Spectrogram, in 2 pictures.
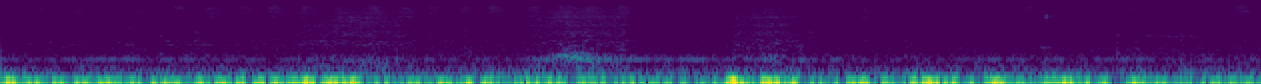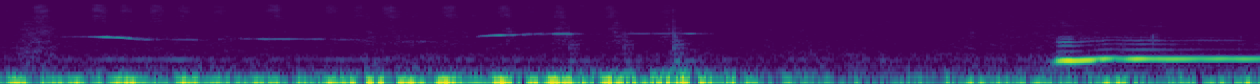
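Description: A pen or brush scratches and rubs on paper in repeated small strokes while someone draws or paints, with faint whistle-like tones and background noise in a quiet room.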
